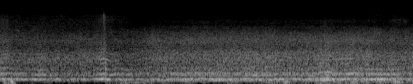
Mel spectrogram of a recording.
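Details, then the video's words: Constant drone of many honey bees flying around a hive entrance in February sunshine, captured by a GoPro less than a foot from the hive; an even low buzz with a soft knock near the start. "4K Honey Bees - ambient video and audio"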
